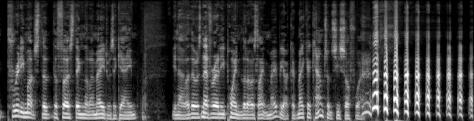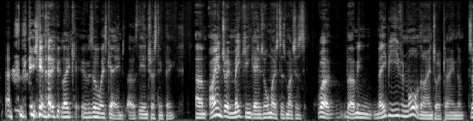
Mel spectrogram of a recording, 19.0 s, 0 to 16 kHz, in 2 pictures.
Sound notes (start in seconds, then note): 7.2 both laugh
